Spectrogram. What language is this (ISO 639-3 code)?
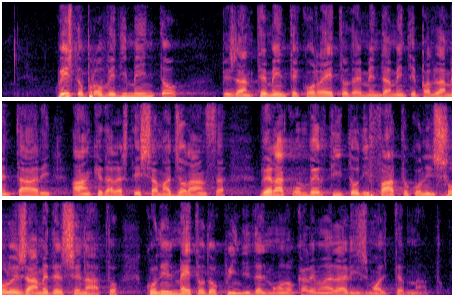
ita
